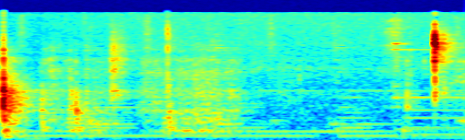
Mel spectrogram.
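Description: Background music with steady held notes, under a sharp click at the start and a few softer knocks from handling a plastic tub of aloe vera gel.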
